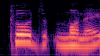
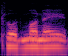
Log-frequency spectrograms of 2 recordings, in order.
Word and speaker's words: Claude Monney: so first of all Claude Monet the wonderfully named Claude Monet not spelled the same but pronounced the same uh he's going to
